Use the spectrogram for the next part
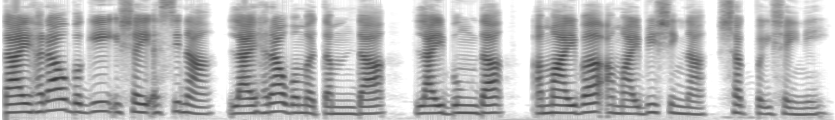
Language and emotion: Manipuri, neutral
